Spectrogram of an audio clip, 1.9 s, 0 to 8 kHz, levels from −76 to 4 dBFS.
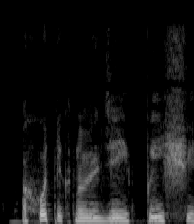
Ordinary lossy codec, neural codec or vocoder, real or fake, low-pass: AAC, 48 kbps; codec, 16 kHz, 16 kbps, FreqCodec, larger model; fake; 7.2 kHz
